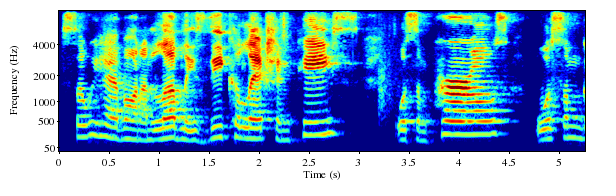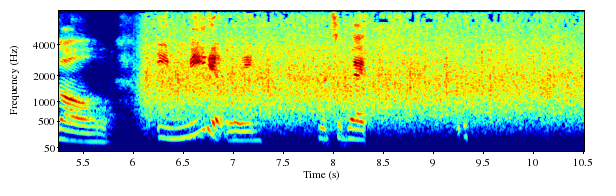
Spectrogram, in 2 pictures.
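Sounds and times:
speech: 0.1s - 8.3s
round of applause: 6.0s - 10.5s.

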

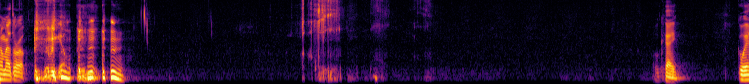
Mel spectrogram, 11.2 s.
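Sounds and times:
speech: 0.0s - 2.0s, 10.0s - 10.3s, 11.1s - 11.2s
chewing potato chips: 2.0s - 2.4s, 4.3s - 6.6s
crunching potato chips into microphone: 4.3s - 6.6s.

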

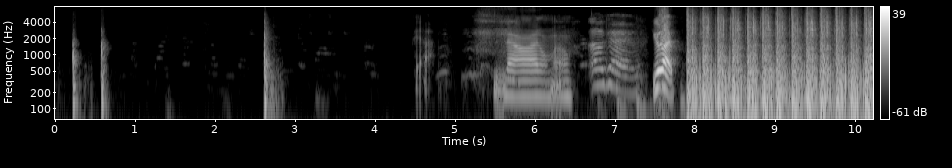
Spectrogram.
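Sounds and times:
knocking on a surface: 2.6s - 2.9s, 7.9s - 10.2s
speech: 5.4s - 8.5s.

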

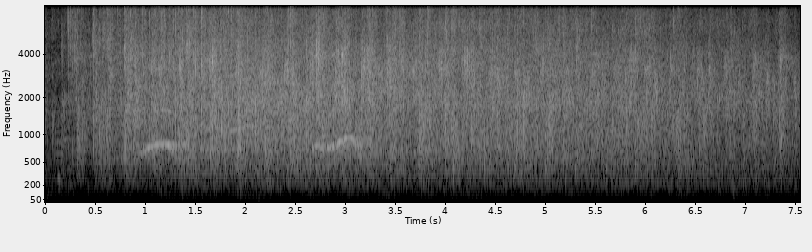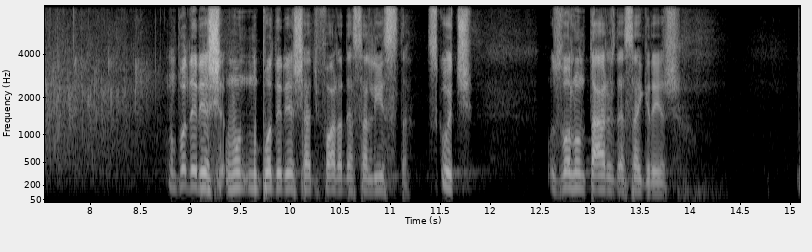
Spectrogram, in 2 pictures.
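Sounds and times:
church audience applauding: 0.0s - 8.8s
speech: 8.8s - 11.9s, 12.6s - 14.1s.

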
